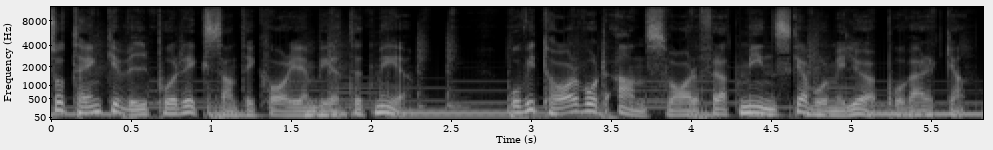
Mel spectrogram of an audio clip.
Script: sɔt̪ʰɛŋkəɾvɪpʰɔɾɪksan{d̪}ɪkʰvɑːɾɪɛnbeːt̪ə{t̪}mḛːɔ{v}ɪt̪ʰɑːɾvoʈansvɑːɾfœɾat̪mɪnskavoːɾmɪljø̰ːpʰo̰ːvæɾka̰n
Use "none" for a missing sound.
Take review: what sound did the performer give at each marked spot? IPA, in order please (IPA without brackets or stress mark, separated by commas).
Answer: t̪, t̪, v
